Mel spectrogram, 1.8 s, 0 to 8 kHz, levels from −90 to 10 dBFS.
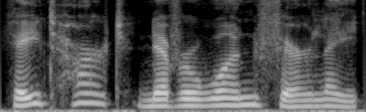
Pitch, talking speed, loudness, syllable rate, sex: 185 Hz, 195 wpm, -17 LUFS, 4.7 syllables/s, female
